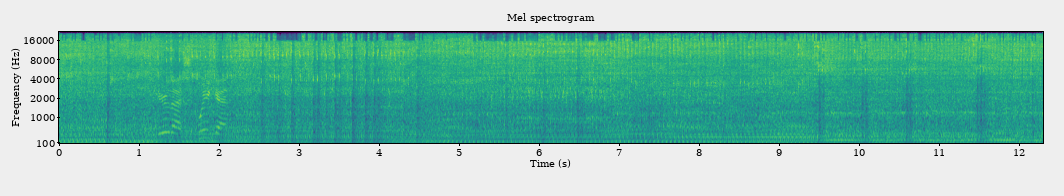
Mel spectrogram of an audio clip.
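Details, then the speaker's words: Russian Dnepr military boxer twin sat 30 years in a barn, first run; slightly uneven idle with short, high chirping squeaks coming and going; owner unsure whether points area or elsewhere, source not found. "I don't know if it's the points area or what something's squeaking pretty bad I can't tell"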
